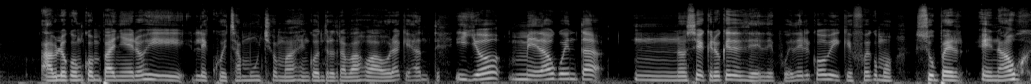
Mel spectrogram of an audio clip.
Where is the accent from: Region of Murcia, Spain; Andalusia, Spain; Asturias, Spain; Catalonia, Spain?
Andalusia, Spain; Cádiz; now in Madrid, Spain; Soy de Cádiz, ¿sabes? Que tengo toda mi familia ahí.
